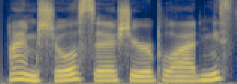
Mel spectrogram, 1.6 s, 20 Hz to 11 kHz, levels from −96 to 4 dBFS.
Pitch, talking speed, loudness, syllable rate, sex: 195 Hz, 265 wpm, -13 LUFS, 5.4 syllables/s, female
